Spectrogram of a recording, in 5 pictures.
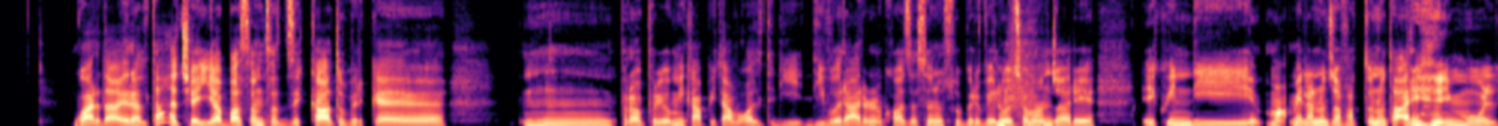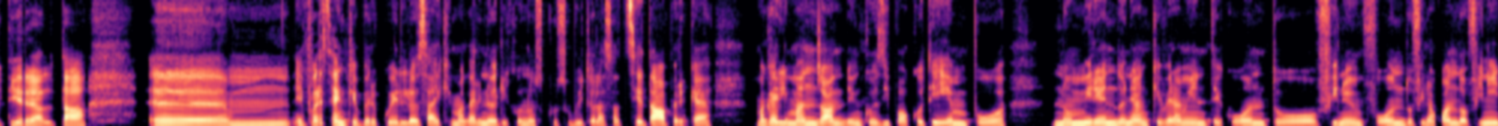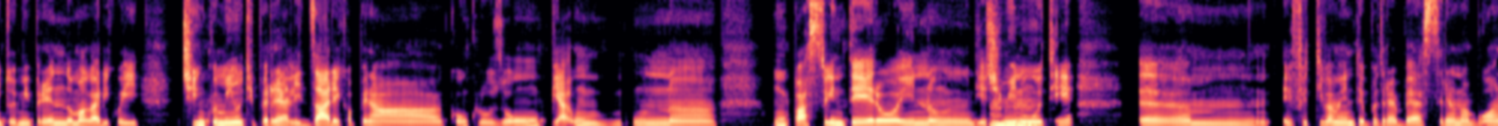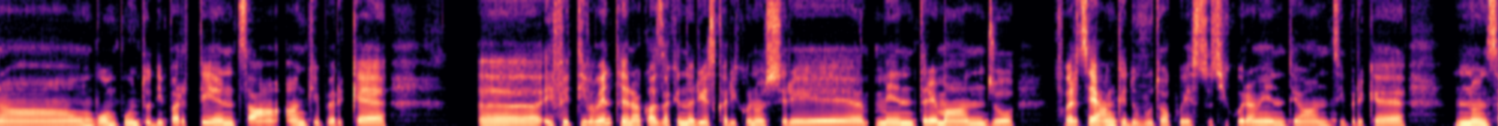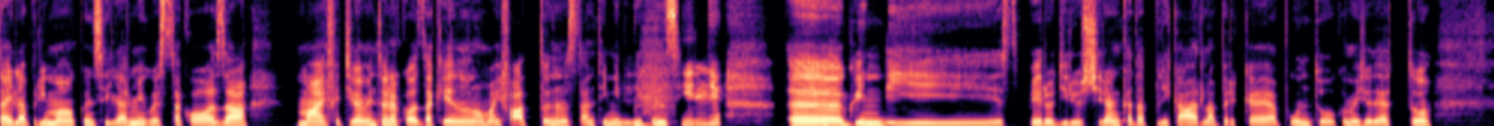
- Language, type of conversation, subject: Italian, advice, Come posso imparare a riconoscere la mia fame e la sazietà prima di mangiare?
- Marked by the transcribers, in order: tapping; other background noise; chuckle; laughing while speaking: "notare in molti in realtà"; chuckle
